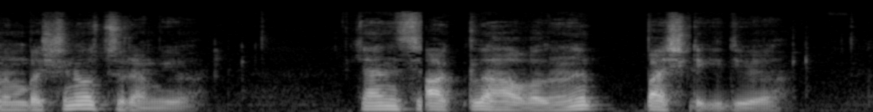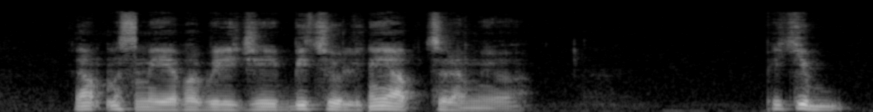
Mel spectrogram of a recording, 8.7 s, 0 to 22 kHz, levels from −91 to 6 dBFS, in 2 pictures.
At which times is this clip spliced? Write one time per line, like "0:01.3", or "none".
0:02.1
0:03.4
0:05.0
0:05.8
0:06.2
